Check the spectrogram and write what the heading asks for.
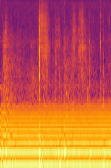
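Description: Steady electrical hum from the sound system, a low buzz with many evenly spaced overtones that does not change, with a couple of faint clicks about a second in.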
